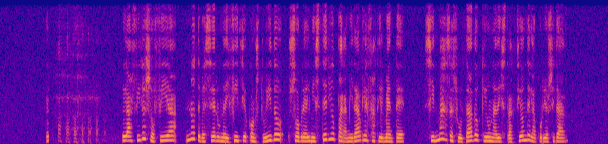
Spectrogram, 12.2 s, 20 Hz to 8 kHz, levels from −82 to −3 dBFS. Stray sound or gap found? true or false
true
